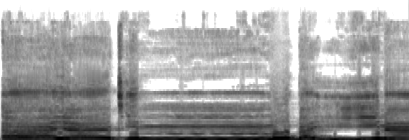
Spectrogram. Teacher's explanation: Tanween. Ayatim is not tin anymore. It's not nun anymore. It's now what? Tim with mim.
